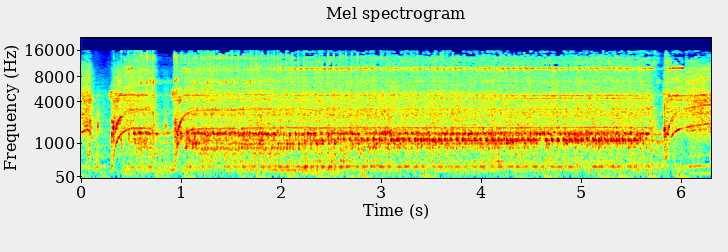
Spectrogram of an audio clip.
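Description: Power drill grinding against a stuck punch lodged in a part of a 1958 Wheelie Horse RJ58 tractor during restoration, a loud continuous whining bore with the motor straining and binding, briefly stopping near the start and again near the end.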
